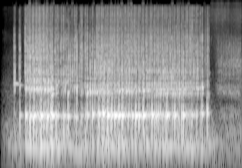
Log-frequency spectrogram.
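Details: Elephant seal giving a rough, pulsed call lasting about three seconds: a rapid buzzing rattle of broad throaty pulses with steady low tonal bands, ending abruptly.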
